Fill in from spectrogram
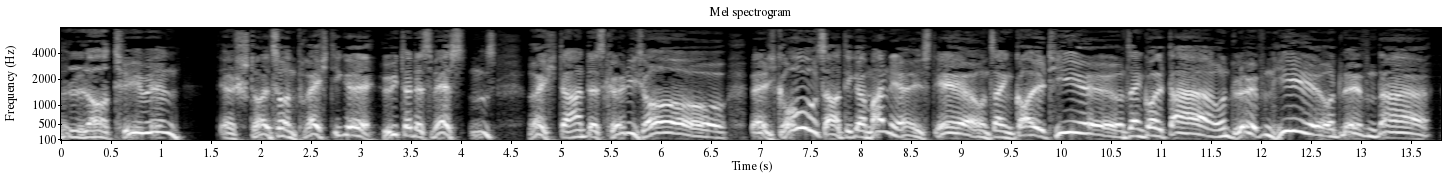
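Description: A cackling, shrill ancient lord. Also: male voice, very animated, takes it slowly, gravelly, breathy edge, dry recording, lo-fi sound, exaggerated voice. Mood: mocking. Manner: sneering, taunting, boastful. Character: scheming ancient male lord, spiteful and mocking. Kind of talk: audiobook character voice.

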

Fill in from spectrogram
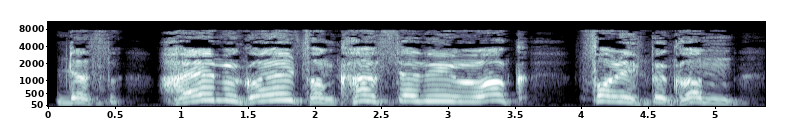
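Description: A man voicing a greedy, cruel mercenary captain who slobbers and lisps through drawn-out words in an audiobook. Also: high-pitched, lively intonation, muffled recording, voice pushed up. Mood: mocking. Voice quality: lisping, drawn-out slobbering speech. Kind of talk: audiobook character voice.

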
